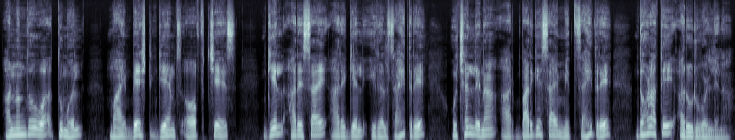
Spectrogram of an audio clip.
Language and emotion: Santali, neutral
